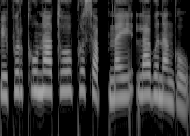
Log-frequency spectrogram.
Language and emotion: Bodo, neutral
